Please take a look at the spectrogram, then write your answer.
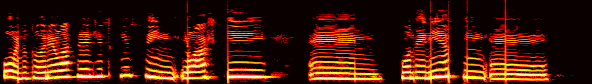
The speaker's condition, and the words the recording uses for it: Cleft palate. E eu sei que isso, bem ou mal, prejudica a minha voz, porque chega no final do dia, eu tô rouca, chega no final do dia, eu estou sem voz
